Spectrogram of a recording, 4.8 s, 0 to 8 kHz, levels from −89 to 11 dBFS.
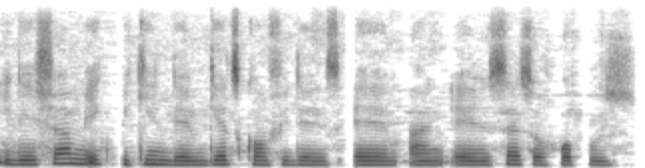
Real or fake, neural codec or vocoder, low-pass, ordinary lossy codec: real; none; none; none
